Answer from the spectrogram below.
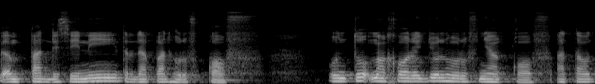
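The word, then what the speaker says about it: ق: Terus untuk huruf qaf itu tidak boleh keluar angin.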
